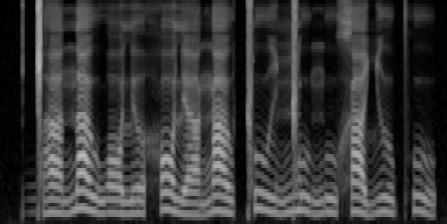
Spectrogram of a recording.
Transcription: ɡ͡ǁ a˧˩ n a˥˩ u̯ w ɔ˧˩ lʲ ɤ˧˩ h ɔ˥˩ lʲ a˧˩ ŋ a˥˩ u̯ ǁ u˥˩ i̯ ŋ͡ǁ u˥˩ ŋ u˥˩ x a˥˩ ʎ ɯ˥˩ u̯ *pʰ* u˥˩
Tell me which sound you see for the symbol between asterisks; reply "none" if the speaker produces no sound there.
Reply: pʰ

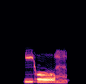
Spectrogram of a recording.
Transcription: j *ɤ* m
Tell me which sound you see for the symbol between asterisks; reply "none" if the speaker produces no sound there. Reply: o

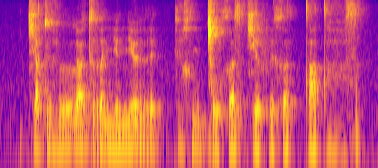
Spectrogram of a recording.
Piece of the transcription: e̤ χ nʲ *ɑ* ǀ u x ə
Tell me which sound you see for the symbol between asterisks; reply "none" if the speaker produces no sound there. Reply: ə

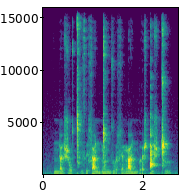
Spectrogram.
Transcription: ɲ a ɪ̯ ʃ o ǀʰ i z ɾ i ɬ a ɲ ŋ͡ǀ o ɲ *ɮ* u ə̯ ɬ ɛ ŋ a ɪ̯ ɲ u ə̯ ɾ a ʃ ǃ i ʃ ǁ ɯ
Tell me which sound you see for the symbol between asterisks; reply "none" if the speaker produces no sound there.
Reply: z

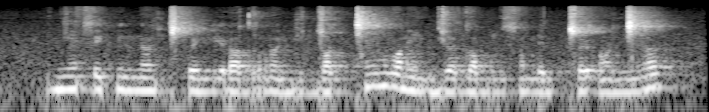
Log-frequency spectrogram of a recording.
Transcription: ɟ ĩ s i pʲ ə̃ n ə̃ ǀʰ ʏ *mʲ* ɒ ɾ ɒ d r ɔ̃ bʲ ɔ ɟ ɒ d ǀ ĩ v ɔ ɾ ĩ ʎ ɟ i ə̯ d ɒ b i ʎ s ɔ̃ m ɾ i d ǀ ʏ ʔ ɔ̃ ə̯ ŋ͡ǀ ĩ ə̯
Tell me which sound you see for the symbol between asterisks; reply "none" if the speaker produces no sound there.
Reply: mʲ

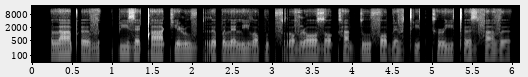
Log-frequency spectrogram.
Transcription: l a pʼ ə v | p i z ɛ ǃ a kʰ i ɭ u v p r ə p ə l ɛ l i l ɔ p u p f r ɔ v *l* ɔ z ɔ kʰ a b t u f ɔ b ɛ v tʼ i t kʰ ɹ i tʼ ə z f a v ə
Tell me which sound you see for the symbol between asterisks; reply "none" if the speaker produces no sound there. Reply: ɭ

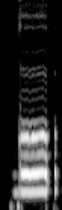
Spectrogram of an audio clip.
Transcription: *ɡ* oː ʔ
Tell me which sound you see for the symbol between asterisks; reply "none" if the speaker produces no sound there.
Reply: ɡ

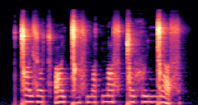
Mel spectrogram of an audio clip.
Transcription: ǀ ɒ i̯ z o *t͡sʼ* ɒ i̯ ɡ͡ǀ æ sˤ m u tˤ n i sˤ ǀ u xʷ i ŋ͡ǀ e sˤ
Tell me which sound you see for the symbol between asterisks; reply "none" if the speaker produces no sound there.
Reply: t͡sʼ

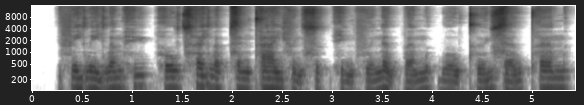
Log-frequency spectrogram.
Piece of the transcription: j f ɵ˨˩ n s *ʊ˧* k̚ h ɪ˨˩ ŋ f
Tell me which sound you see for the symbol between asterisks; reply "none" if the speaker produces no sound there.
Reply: ʊ˨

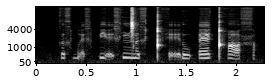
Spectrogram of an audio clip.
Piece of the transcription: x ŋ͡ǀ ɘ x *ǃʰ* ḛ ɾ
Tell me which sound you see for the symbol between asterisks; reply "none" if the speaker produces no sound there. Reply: ǃʰ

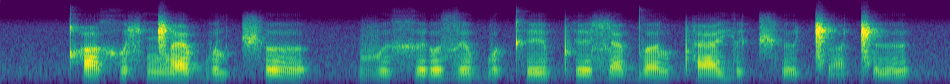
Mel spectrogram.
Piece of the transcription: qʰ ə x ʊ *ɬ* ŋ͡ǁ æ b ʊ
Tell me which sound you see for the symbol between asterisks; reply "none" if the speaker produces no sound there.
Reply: ɬ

